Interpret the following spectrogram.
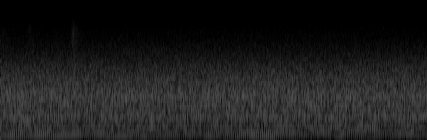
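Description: Steady, faint background hum and hiss with no distinct events: room tone.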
